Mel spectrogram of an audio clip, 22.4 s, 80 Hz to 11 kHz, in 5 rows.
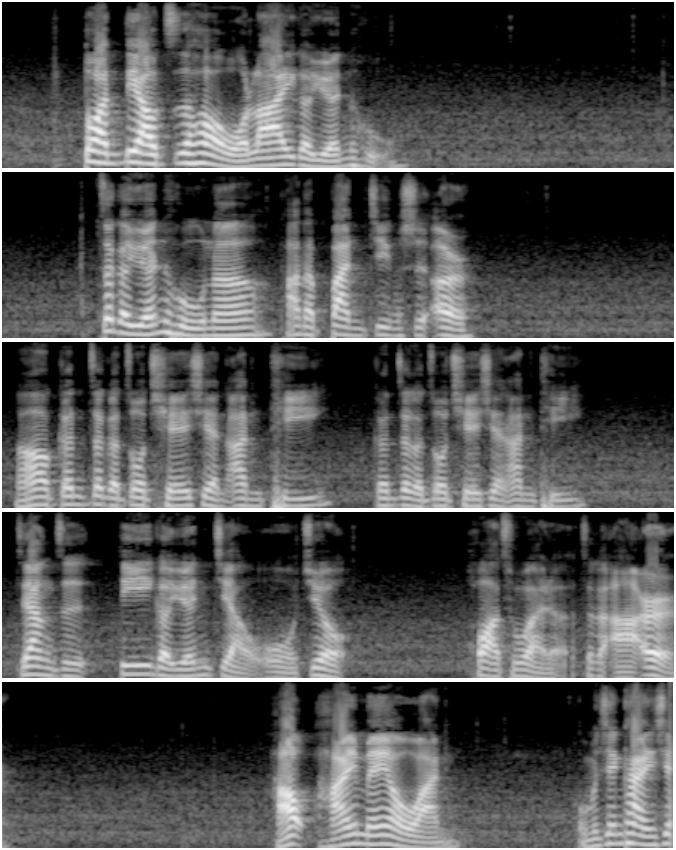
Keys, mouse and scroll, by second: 6.8 shift+r.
